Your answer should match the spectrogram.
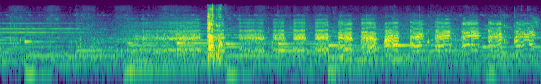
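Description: An old Nagoya Cochin rooster, weak with age, makes a run of short clucks, about two a second, starting a little after three seconds in, over background music. Just before the clucks begins there is one sudden sharp sound.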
